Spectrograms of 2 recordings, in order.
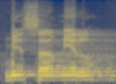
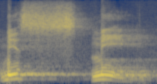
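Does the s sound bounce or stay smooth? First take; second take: bounce; smooth. First: The s is bounced with an echoing release. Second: The s flows smoothly with no bounce. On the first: The speaker calls it wrong. "Jangan bismil" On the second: The speaker calls it right. "tapi bismi"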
